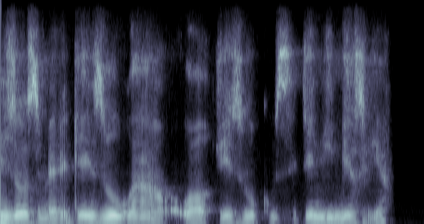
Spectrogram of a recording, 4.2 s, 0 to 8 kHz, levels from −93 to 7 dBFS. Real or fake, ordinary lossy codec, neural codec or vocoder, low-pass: fake; Opus, 32 kbps; autoencoder, 22.05 kHz, a latent of 192 numbers a frame, VITS, trained on one speaker; 7.2 kHz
